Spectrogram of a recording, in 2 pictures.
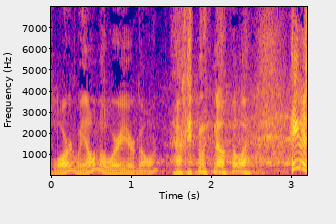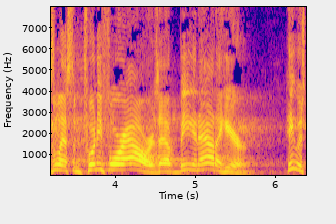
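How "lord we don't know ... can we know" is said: put-on dim disciple voice, lower; clueless disciple. Preacher mimicking Philip answering the Lord, mock clueless.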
